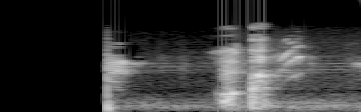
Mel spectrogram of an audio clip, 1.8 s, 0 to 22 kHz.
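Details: Three abrupt, loud hiccups with sharp voiced onsets, each a sudden gulping catch of breath; an audio-only recording of hiccups from previous years (2018 and 2021).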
